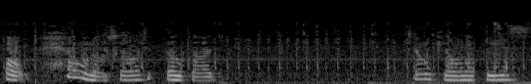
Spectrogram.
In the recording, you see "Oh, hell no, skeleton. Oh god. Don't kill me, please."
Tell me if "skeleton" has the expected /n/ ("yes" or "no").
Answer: no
